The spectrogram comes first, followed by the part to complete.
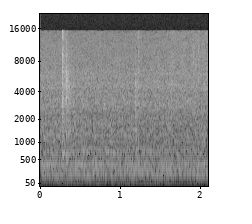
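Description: A steady low hum, with one faint click about a quarter second in.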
